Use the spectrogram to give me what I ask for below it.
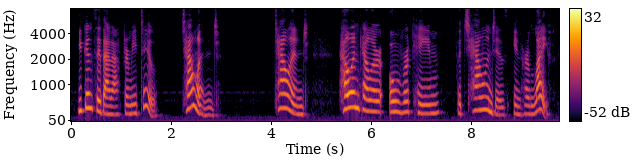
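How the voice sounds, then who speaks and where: A woman teaching an English lesson, patiently explaining words and having learners repeat them after her. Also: a little high.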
